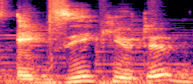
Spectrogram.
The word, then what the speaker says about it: executive: So it is written as executive, but the correct pronunciation of this word would be egg. I have made it very simple, like the eggs we eat.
